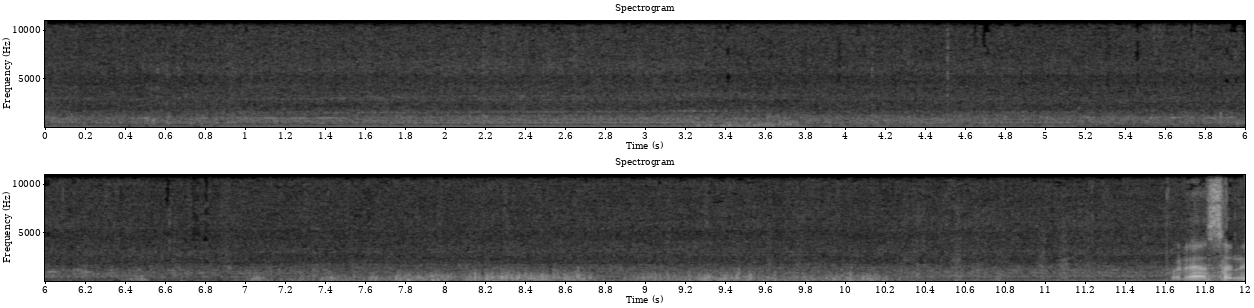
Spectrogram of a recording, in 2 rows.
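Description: Yamaha XJ6 inline-four engine running steadily at low speed for about the first five seconds. From about six seconds in, irregular rumbling and knocks come through as the bike rides over a potholed dirt road.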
